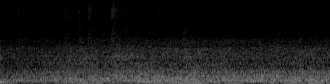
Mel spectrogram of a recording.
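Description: A train rumbling past at a distance, a low continuous roar with a faint rhythmic clatter, steady and fairly quiet with no voices.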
